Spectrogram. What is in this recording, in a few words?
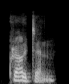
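"croÖton", Indian English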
